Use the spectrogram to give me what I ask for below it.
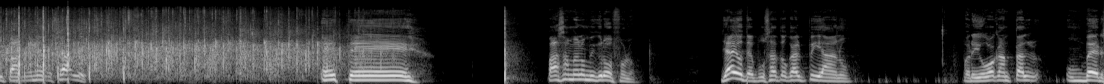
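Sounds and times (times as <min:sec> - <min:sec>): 
speech: 0:00.0 - 0:01.2, 0:03.2 - 0:04.3, 0:05.5 - 0:06.4, 0:07.2 - 0:08.6, 0:09.6 - 0:11.0
applause: 0:00.0 - 0:03.9.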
